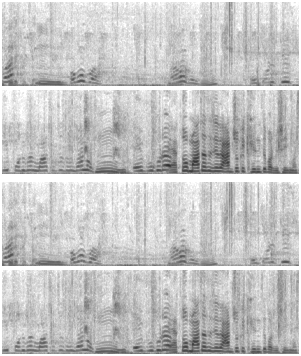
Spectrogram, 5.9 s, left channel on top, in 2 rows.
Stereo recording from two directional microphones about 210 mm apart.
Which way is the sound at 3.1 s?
50° left (ahead or behind).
